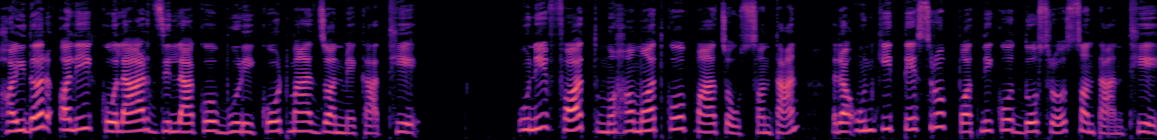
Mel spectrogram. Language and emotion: Nepali, neutral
